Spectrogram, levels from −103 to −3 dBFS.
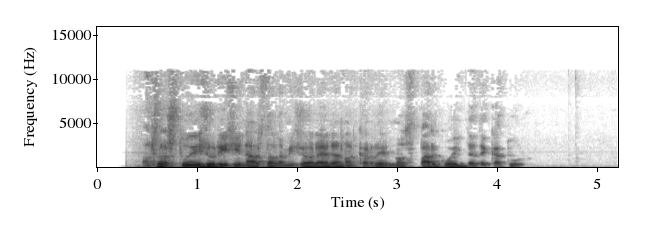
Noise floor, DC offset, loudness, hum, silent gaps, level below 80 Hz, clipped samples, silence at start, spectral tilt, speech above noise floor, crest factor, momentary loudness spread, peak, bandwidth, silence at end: -69 dBFS; under 0.1%; -24 LUFS; none; none; -54 dBFS; under 0.1%; 0.45 s; -8 dB/octave; 46 dB; 18 dB; 16 LU; -6 dBFS; 11 kHz; 0.95 s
